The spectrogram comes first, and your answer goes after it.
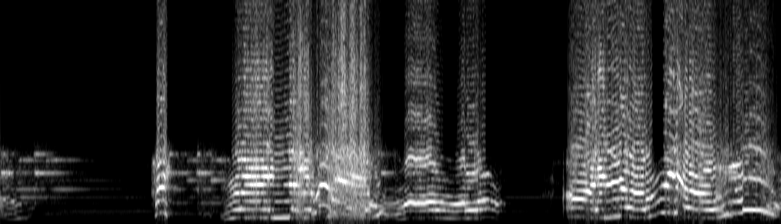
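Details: Pet dog howling in response to a doorbell indoors, coaxed to make a sound like saying 'I love you'; a steady ringing tone opens, then two long bursts of wavering, rising-and-falling harmonic howls with brief yodel-like pitch bends.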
